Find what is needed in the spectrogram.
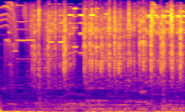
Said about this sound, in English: This is a little reenactment. I went down there and said, what teams have something at stake? That's what I just typed.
